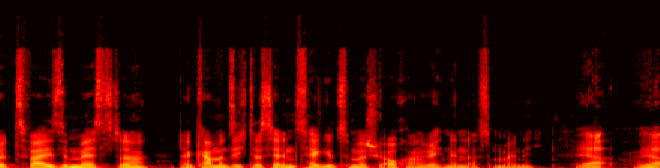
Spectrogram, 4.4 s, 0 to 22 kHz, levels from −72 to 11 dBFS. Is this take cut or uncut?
uncut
